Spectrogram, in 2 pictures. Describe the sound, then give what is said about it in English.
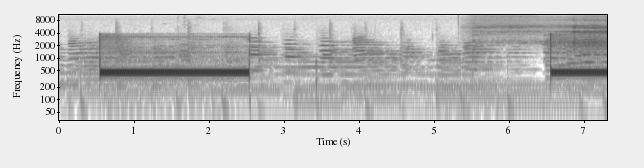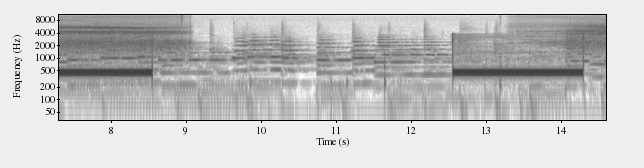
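Telephone ringback tone as a call is connected: three steady two-second tones separated by regular four-second pauses, loud over a continuous music bed. “Please hold while your call is completed. So they're getting Tommy's number now. Please hold.”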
